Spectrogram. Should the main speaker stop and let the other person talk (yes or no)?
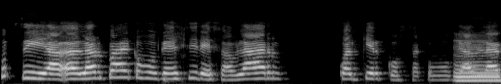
yes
